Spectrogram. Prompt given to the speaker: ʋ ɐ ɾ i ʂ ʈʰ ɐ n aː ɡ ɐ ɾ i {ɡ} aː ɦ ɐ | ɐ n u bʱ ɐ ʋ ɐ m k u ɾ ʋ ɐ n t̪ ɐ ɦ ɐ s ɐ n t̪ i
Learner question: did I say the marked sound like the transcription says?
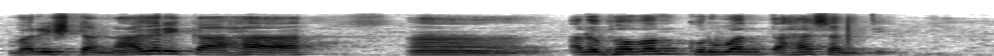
no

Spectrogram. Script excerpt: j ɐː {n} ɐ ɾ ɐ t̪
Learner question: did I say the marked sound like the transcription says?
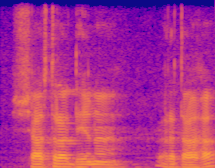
yes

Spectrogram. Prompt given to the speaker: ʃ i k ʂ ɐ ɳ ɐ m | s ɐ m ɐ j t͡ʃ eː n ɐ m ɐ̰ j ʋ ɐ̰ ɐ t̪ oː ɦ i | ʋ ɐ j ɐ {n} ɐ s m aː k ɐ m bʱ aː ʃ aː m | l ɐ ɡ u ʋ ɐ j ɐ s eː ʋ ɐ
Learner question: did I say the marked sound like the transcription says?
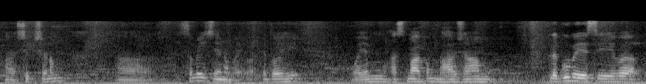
no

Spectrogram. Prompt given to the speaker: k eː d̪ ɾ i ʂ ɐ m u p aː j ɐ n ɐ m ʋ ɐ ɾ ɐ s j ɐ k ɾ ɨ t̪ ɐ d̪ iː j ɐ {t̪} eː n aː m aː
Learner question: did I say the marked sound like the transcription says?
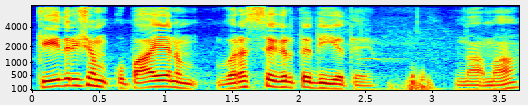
yes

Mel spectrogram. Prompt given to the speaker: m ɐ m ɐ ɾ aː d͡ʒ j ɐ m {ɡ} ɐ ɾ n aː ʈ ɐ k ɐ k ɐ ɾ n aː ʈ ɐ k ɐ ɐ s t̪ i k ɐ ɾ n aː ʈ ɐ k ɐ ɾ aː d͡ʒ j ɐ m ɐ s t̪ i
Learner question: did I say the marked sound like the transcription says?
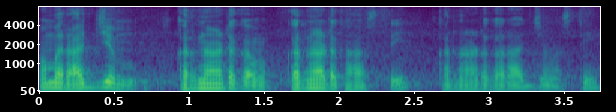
no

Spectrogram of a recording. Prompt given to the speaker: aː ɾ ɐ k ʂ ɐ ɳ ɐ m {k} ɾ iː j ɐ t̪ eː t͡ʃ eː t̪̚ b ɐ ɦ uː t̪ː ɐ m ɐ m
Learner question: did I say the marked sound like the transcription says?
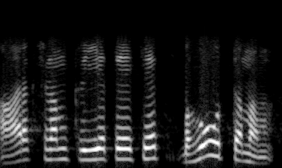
yes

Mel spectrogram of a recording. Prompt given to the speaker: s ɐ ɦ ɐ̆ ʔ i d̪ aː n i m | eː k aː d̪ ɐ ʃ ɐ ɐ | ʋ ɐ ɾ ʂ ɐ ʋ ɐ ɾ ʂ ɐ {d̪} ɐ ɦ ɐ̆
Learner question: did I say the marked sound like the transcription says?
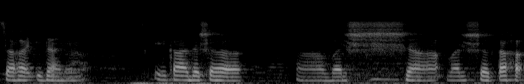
no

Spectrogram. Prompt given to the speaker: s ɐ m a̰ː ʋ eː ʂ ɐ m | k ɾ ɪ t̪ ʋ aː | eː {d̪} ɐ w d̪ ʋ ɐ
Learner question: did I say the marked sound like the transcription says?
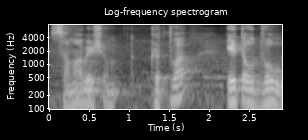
no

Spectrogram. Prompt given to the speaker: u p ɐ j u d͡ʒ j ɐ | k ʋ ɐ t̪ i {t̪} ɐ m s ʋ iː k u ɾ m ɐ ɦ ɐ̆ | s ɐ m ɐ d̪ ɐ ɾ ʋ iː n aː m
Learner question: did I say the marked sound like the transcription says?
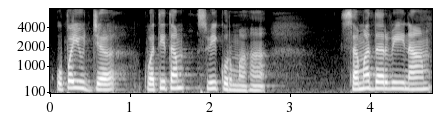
yes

